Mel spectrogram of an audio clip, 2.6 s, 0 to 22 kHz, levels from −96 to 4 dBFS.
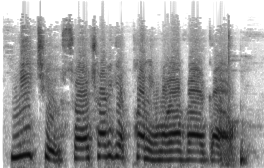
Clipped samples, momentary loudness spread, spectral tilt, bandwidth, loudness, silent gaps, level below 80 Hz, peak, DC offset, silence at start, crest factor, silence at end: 0.2%; 3 LU; -4 dB/octave; 14 kHz; -7 LUFS; none; -44 dBFS; 0 dBFS; under 0.1%; 0.1 s; 6 dB; 0.15 s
